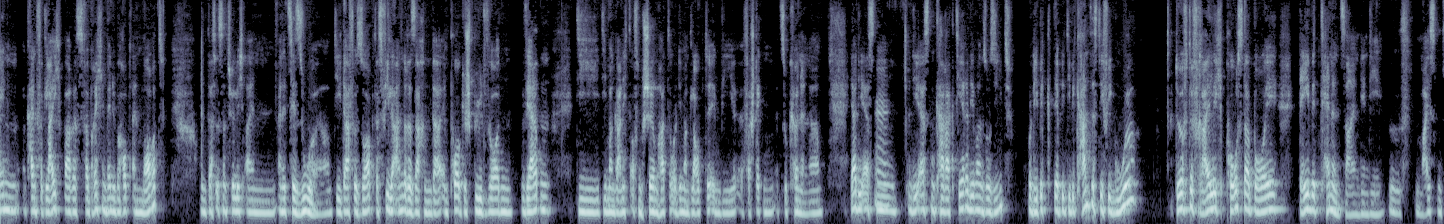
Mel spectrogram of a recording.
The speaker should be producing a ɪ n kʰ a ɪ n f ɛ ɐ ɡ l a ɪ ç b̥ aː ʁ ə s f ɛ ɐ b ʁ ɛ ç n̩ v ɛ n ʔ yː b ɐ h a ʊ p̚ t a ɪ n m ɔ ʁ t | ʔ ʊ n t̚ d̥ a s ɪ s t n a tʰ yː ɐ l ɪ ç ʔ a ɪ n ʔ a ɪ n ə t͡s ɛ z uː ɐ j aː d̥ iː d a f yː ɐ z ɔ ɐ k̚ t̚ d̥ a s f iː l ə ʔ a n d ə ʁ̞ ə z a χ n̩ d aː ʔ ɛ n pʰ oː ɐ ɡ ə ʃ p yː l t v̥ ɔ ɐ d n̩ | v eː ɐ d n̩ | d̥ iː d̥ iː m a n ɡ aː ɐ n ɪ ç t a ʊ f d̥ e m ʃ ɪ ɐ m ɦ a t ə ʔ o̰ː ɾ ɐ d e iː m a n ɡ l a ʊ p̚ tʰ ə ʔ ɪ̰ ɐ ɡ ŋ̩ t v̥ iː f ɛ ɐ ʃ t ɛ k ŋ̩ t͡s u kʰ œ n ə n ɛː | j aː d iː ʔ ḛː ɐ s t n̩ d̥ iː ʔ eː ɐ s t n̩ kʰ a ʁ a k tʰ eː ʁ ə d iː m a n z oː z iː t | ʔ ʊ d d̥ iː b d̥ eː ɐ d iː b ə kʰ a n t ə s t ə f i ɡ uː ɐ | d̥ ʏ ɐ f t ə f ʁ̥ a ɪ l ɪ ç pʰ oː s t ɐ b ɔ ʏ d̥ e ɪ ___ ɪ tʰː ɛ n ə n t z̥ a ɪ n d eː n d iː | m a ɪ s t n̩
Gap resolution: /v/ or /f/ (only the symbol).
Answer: v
